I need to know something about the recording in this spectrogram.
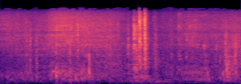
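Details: GM vehicle (Chevrolet Equinox type) with ignition on, irregular clicks and buzzy bursts from under the dash near the pedals when switching the A/C from cold to hot; mechanic believes the actuator is damaged: faulty blend door actuator clicking.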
